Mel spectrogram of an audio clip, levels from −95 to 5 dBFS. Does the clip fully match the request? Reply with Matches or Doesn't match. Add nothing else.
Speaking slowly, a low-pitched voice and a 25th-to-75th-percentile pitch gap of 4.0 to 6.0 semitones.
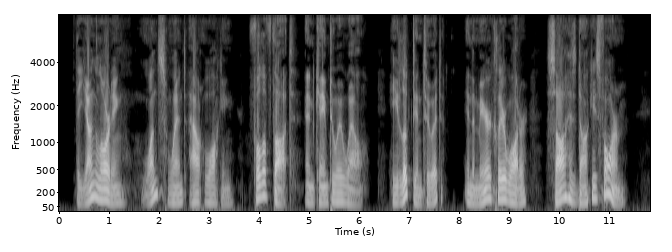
Doesn't match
